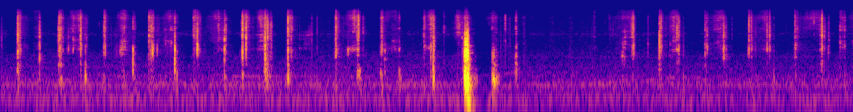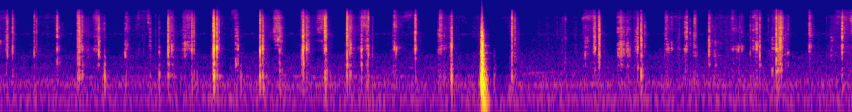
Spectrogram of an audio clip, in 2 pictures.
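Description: Tarot cards being shuffled by hand, soft irregular papery flicks and riffles in scattered clusters with a couple of sharper snaps and short quiet gaps, close and quiet.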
